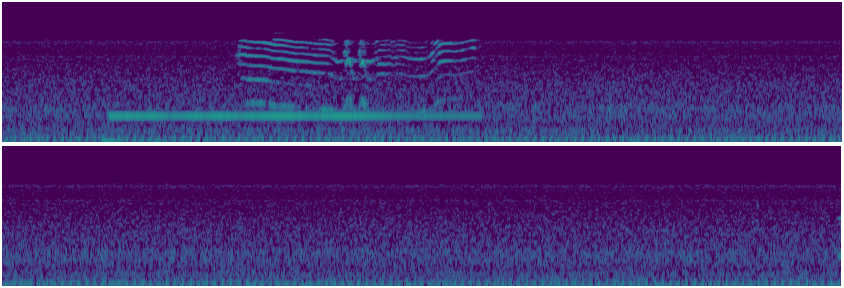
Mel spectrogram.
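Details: Distressed Northern lapwing, one of a pair anxious for their chick near herons, gives one harsh, wheezy, strongly harmonic call lasting about a second, followed by quiet steady background hiss.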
